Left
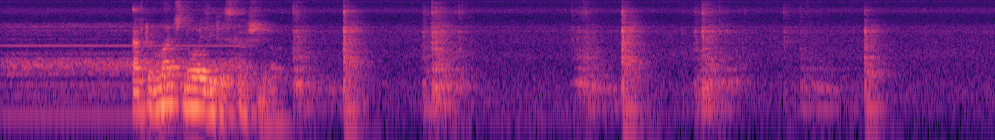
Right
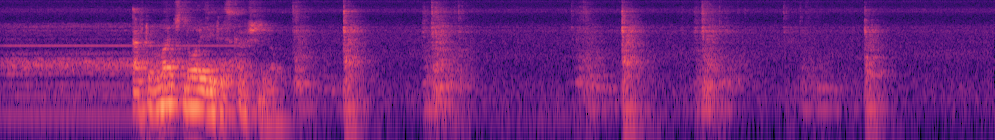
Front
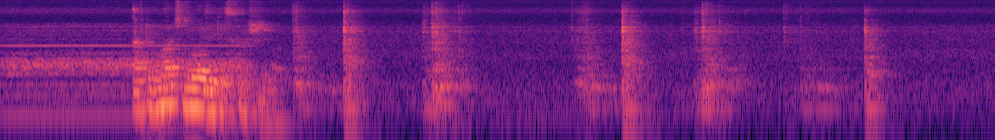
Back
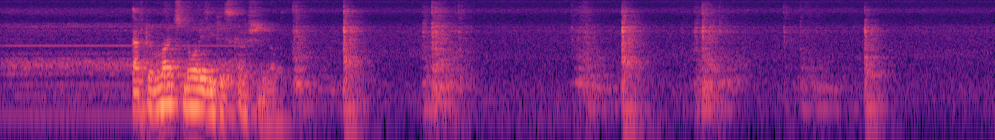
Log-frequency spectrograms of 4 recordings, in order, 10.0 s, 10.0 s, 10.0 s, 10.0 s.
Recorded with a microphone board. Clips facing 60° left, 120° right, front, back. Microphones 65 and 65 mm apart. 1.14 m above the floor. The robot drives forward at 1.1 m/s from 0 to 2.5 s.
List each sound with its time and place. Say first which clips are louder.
1.3 s a man speaking: even, back 5 dB; 130° left, 0.9 m; by 2.8 s 160° left, 2.0 m
2.9 s a drawer: left 2 dB, back 3 dB; 110° left, 3 m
